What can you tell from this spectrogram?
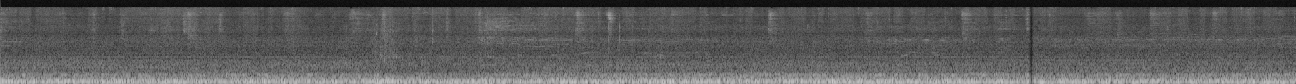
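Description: Steady low rumble of engine and road noise, heard from inside a coach bus cruising on a highway.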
